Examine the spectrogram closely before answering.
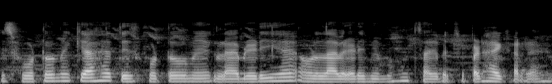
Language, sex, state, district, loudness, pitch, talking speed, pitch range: Hindi, male, Bihar, Kaimur, -19 LUFS, 140 Hz, 240 wpm, 130-155 Hz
